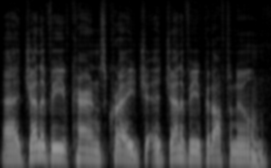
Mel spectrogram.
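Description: An Irish man hosting a live radio phone-in, talking briskly and chattily with frequent restarts into a studio microphone. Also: medium pitch, dry recording.

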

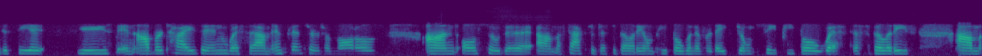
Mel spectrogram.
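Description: Calling in to a radio programme, a confident 21-year-old woman with a Northern Irish accent chats away with frequent fillers in a relaxed phone interview. Her pitch is medium. The line is tinny, with no room sound.

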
